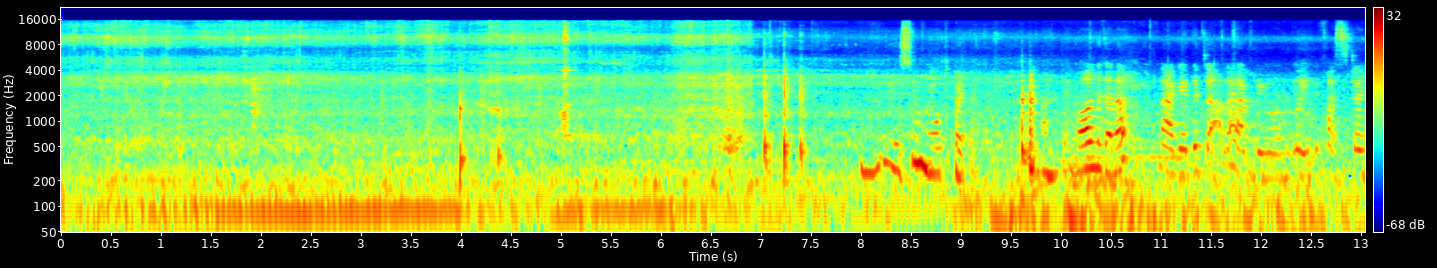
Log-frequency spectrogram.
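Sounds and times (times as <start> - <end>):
water pouring into pot: 0.0 - 7.2
food sizzling: 0.0 - 9.6.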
